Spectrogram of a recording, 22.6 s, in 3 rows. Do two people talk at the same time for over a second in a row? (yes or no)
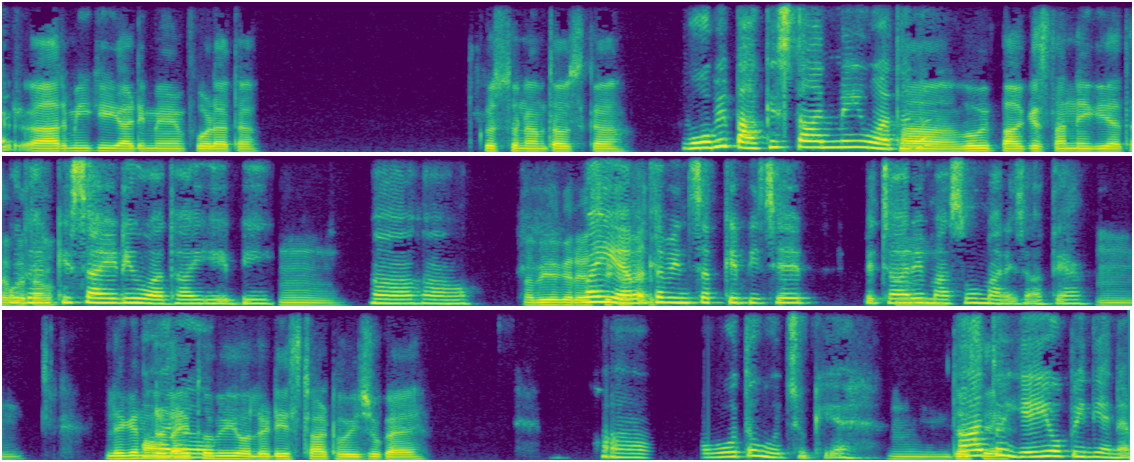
no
